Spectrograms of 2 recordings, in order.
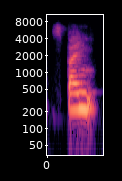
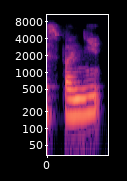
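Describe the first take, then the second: First: The word ends with no vowel after the consonant. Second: The word ends with a short added vowel sound. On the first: "la E no se pronuncia" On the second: "Si quieren tirarle ese cachito de E"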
